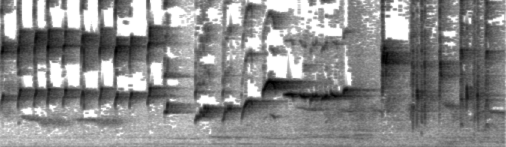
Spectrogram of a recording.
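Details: Caged sunbird in Vietnam singing solo in a song contest: a quick repeated series of high doubled chirps, shifting into rising slurred whistles and a burst of sharp scratchy notes.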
